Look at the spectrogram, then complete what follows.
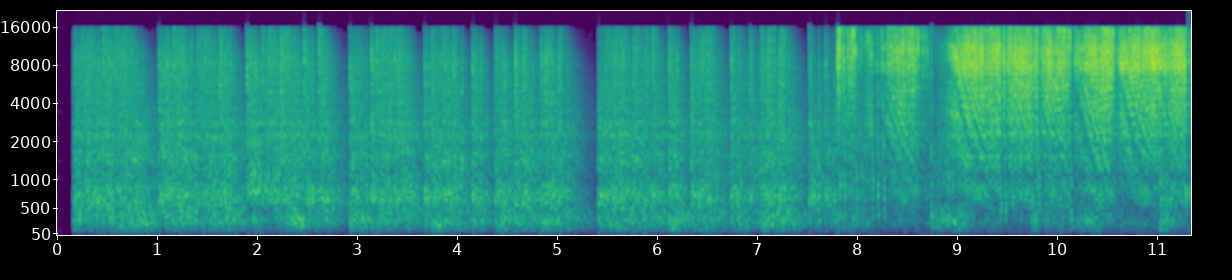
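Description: String of firecrackers going off in a rapid, continuous crackle of loud bangs, briefly dropping away about five seconds in before the crackling resumes.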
